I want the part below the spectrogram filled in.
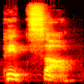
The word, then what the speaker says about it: pizza: ZZ blir TS på italienska. – Ja. – I uttalet. – Ja. – Så mozzarella. – Ja. – Pizza.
